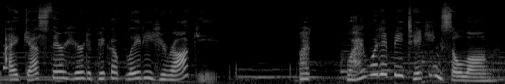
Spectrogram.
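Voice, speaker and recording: High-voiced, nervous townswoman. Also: sing-song, moderate pace, music in the background. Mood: curious, cautious. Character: curious, nervous townswoman, cautious and gossipy. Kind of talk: anime video game voice acting.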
